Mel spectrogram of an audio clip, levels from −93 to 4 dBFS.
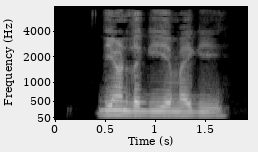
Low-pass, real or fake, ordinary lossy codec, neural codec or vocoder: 7.2 kHz; real; MP3, 32 kbps; none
